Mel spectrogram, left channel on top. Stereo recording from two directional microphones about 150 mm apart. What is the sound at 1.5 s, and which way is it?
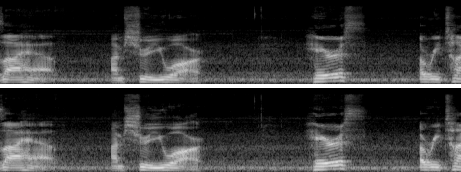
Speech, 5° left (ahead or behind).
